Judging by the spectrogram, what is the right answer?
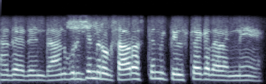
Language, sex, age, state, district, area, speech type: Telugu, male, 30-45, Andhra Pradesh, Konaseema, rural, conversation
